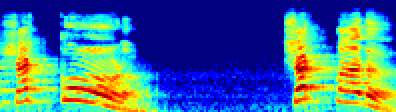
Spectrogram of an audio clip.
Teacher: और जैसे श बोला आपने, श, षट, तो जीभ एकदम झटके से पलटी और सॉफ्ट पैलेट पर लगी, मूर्धा पर लगी, तो ये मूर्धन्य शाह होता है दोस्तों।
